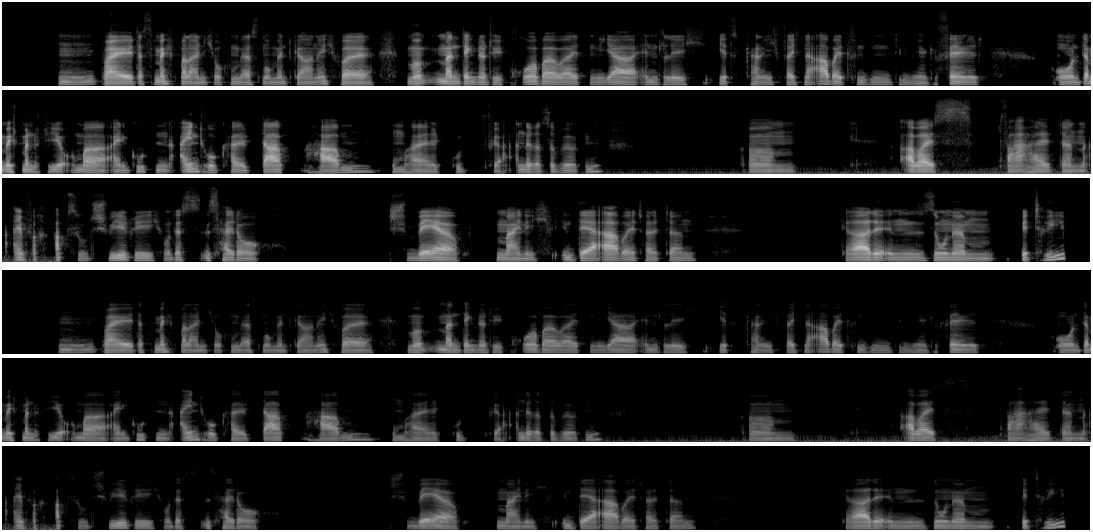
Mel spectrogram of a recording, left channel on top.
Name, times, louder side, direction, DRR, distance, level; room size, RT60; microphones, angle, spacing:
voice 1, 0.6-3.7 4.1-9.8 10.5-16.9 18.4-18.8 19.9-20.6 20.9-24.4 25.7-26.4 26.7-28.7 30.2-31.7 32.0-32.4, left 7 dB, 80° left, 0.5 m, -31 dB
sound 1, 16.1-22.4, left 1 dB, 15° left, 0.9 m, -54 dB
open air
head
